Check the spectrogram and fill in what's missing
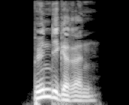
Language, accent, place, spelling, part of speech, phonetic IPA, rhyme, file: German, Germany, Berlin, bündigeren, adjective, [ˈbʏndɪɡəʁən], -ʏndɪɡəʁən, De-bündigeren.ogg
- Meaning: inflection of bündig: 1. strong genitive masculine/neuter singular comparative degree 2. weak/mixed genitive/dative all-gender singular comparative degree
